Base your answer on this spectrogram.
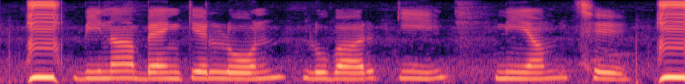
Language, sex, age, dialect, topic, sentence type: Magahi, female, 18-24, Northeastern/Surjapuri, banking, question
